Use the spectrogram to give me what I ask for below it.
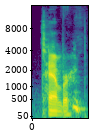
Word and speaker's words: timbre: You have a lovely deep Timbre. timbre. Okay, I've never knew how to pronounce that word.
